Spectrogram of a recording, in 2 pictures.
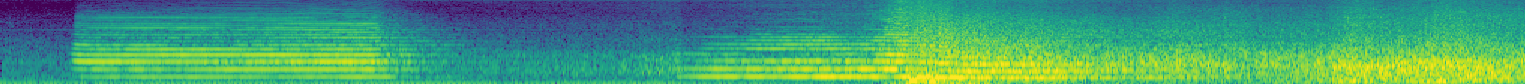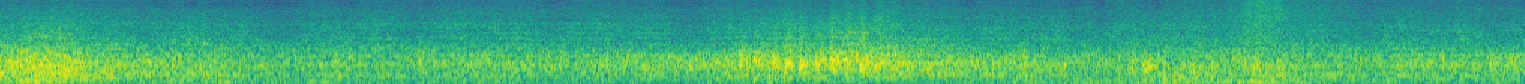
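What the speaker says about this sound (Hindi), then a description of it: "सामने से आ रही है महाराष्ट्र संपर्क क्रांति एक्सप्रेस" The Maharashtra Sampark Kranti Express passes close by, opening with a long, loud multi-tone horn blast in two parts, then a heavy rushing roar and rhythmic rumble of carriages that lasts to the end.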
